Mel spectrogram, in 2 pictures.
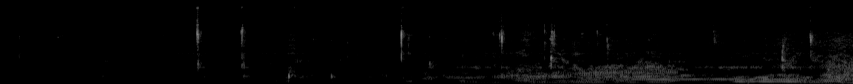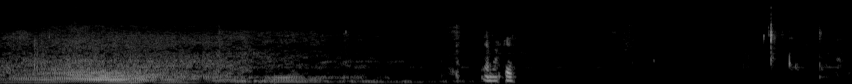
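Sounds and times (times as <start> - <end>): person chewing: 0.0 - 7.4, 14.0 - 17.0
vehicle engine: 4.6 - 13.2
mouth clicks and smacks: 16.1 - 17.0.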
